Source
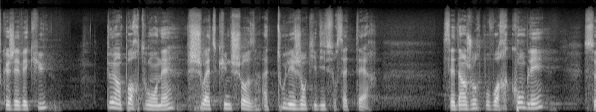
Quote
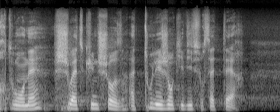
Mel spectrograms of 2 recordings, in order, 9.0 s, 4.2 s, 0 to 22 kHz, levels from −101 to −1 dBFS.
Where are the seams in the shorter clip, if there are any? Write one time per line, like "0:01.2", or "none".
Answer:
none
